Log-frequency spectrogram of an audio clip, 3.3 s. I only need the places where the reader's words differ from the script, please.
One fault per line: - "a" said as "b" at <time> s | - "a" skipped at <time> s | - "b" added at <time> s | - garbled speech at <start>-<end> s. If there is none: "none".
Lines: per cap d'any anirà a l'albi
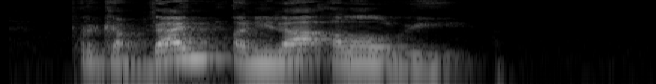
none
